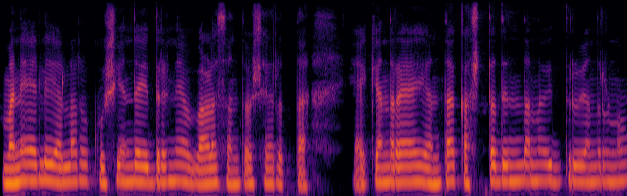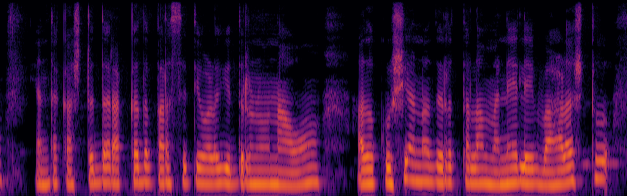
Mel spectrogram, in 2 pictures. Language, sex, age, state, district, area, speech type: Kannada, female, 18-30, Karnataka, Dharwad, urban, spontaneous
